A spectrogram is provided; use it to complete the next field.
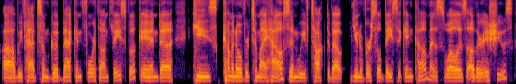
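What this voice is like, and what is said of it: Radio announcer voice. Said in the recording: “I gotta get out of my radio voice.”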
